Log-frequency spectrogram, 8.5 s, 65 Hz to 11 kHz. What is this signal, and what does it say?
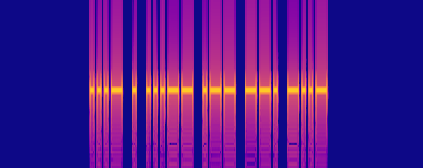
Morse code, heard as a keyed tone, about 17 wpm, 700 Hz. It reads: VE3WGX
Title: DXCC-100 Call Signs - 6 Characters - 17wpm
